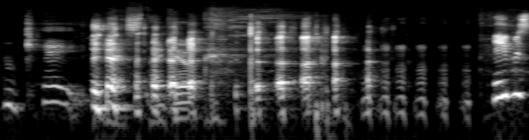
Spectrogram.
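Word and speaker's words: Buckett: Yes, Master Roland Bucket. It's pronounced bouquet.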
